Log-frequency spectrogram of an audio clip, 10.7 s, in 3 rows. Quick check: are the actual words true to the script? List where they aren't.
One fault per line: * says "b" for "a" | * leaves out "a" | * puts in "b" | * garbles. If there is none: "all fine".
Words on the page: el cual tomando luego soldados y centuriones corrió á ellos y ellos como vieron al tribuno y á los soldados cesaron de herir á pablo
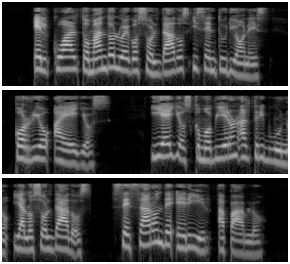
all fine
